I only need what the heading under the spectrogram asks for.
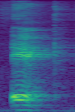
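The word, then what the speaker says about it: एक: Ik. Which is spelled E-K. Ik means one.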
